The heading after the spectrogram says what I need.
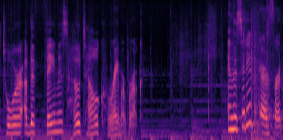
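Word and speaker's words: Krämerbrücke: So we're going to take a tour of the hotel, which is pronounced Hotel Kramerbrücke, which means the Merchants Bridge.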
